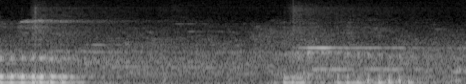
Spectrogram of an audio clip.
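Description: Lion roaring in deep, pulsed grunts: one call dies away in the first half second, and another begins about a second and a half in.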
